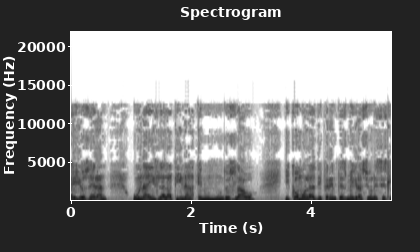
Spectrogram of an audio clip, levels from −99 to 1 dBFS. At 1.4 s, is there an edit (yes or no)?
no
